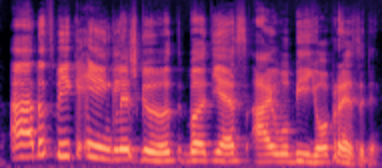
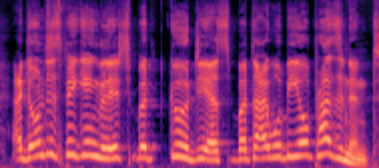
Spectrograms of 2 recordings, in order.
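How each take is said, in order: First: A light put-on Italian accent, higher; hammed-up broken English, Italian accent; mock Italian accent. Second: High hammed-up Italian accent; over-the-top Italian accent in broken English. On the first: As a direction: play the foreign candidate with a hint of Italian. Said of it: "That's Borat". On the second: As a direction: deliver it like a proud Italian candidate, pitched up. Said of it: "Italian tiebreaker".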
